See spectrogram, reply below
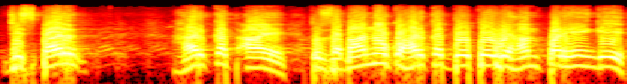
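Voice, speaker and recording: A man teaching a Quran recitation class, asking questions and having students repeat terms in rhythm. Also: sits high. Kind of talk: classroom call-and-response lesson.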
